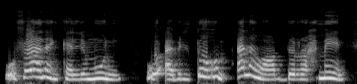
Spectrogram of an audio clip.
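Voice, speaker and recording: A woman with an Egyptian Arabic accent narrating a dramatic first-person story in a brisk manner. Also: high voice, expressive, warm tone, highs cut off.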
